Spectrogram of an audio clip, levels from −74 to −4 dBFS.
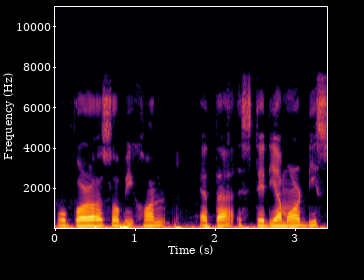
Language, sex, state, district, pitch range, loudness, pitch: Assamese, male, Assam, Sonitpur, 145-155 Hz, -15 LUFS, 145 Hz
